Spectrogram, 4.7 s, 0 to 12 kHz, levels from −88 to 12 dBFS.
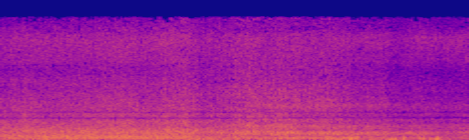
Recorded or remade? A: recorded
